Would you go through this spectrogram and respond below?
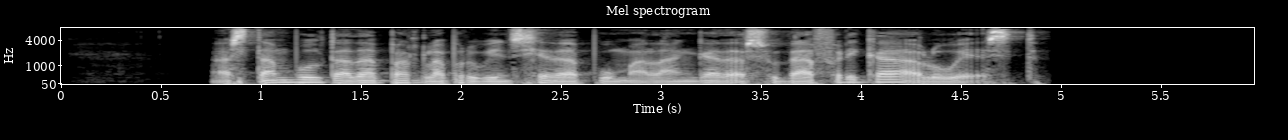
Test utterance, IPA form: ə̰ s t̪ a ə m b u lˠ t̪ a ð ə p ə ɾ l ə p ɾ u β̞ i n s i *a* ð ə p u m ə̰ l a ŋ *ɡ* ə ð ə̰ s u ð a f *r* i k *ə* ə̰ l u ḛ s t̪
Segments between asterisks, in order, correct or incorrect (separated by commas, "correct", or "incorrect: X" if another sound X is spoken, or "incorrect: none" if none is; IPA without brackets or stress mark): incorrect: ə, correct, incorrect: ɾ, correct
